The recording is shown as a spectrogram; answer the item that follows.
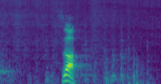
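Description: Faint, steady sizzle of diced bacon and bread cubes frying in oil and butter in a stainless steel pan.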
